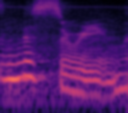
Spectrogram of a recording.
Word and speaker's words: Nazarene: Let me pronounce it for you. Nazarene. It's Nazarene.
